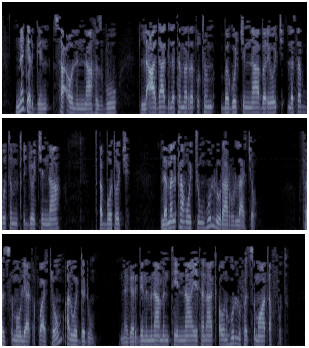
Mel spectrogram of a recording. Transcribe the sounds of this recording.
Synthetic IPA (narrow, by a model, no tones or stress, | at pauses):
nəɡəɾɡɨnsa̰ʔulɨnːaɦɨzbu | ləʔaɡaɡlət̪ʰəmərːət̪ʼut̪ʰɨmbəɡo̞t͡ʃːɨnːabəɾe̞wo̞t͡ʃːləsəbːut̪ʰɨmt̪ʼɨd͡ʒo̞t͡ʃːɨnːa | t̪ʼəbːo̞t̪ʰo̞t͡ʃː | ləməlkʰamo̞t͡ʃːumɦulːuɾarulːat͡ʃːɛ̰w | fəsʼɨməwlijat̪ʼəfwat͡ʃːɛwma̰lwɔd̪ːəd̪um | nəɡəɾɡɨnmɨnamɨnt̪ʰe̞nːajɛt̪ʰənakʼəwnɦulːufəsʼɨməwat̪ʼəfːṵt̪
